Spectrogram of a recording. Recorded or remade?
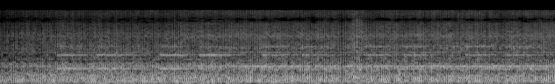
remade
